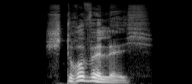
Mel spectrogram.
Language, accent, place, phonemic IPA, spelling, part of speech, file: German, Germany, Berlin, /ˈʃtʁʊvəlɪç/, struwwelig, adjective, De-struwwelig.ogg
- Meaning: tousled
